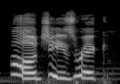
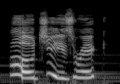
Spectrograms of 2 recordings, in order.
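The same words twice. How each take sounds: Both takes have the same delivery.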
